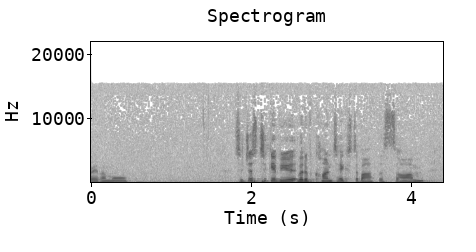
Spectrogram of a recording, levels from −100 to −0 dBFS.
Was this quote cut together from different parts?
yes; 1 cut; at 2.6 s

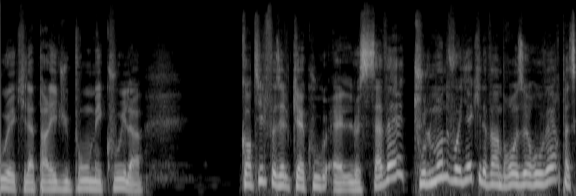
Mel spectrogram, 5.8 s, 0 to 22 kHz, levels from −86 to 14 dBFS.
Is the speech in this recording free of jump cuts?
yes; 0 cuts

